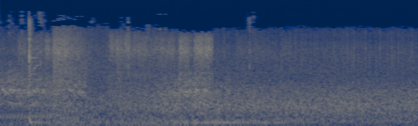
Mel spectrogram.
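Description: A jetpack roars steadily.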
